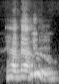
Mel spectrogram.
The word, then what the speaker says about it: Havel: Havel is B or V.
